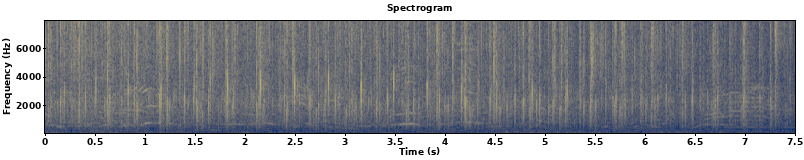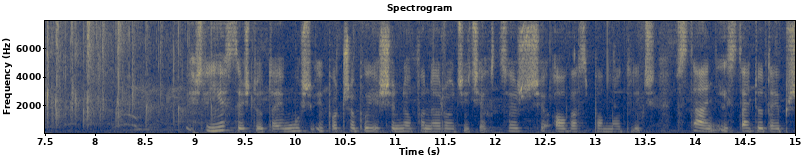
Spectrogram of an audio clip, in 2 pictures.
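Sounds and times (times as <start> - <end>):
audience applause: 0.0 - 9.1
speech: 9.1 - 14.9.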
